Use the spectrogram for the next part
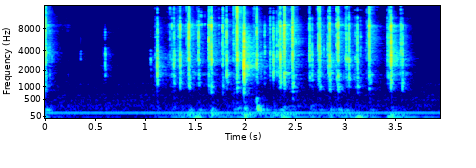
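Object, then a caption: Plastic mechanical keyboard. Both hands type with their fingertips on a Ducky One 2 Mini, a compact 60% backlit mechanical keyboard with Cherry MX Brown switches and plastic keycaps. After about a second of near-quiet, a fast, uneven run of bright, sharp keystroke clacks follows, over a faint steady low hum.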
